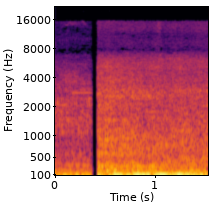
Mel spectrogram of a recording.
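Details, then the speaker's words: Mahindra Scorpio diesel with DPF problem, restarted after fault codes cleared, only ABS sensor light remaining: steady low idle rumble after a brief cut at the start, even and free of knocks; car is perfect. "দেখে নিন গাড়ি আবার start করছি আমরা, গাড়ি একদম perfect"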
